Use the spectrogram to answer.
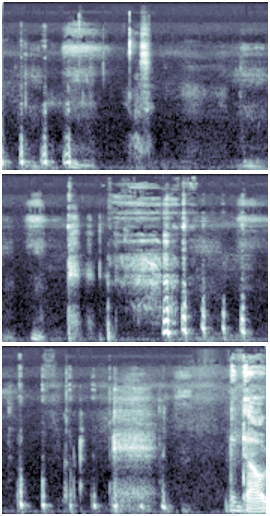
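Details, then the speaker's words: Bo, a Canaan dog, asleep lying in bed like a human: bursts of rough, fluttering snores in uneven clusters with quiet gaps between; snoring. "dog is snoring, and he's laying in the bed like he's a human."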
